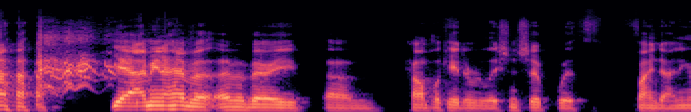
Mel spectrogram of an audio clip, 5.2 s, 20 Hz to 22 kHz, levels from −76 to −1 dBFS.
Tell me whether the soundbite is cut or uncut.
uncut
